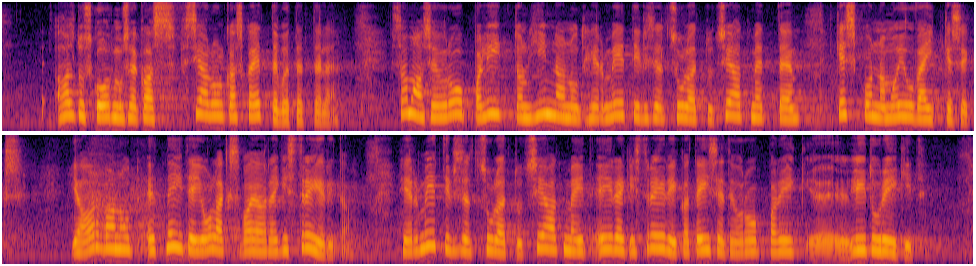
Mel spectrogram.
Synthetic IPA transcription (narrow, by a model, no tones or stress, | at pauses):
hɑld̪̥usko̞ːrmuse̞kɑsvseɑlulɡ̥ɑskɑe̞t̪ːe̞vɤt̪ːˑe̞t̪ːe̞lḛ | sɑmɑse̞uwɾo̞ːpːɑliːt̪ːˑo̞nɦinːɑnud̪̥ɦerme̞ːt̪ˑilise̞lt̪sule̞t̪ˑːud̪̥se̞ɑd̪̥me̞t̪ːe̞ke̞skːo̞nːɑmɤ̞juvæjkːˑe̞se̞ks | jɑɑrvɑnud̪̥e̞t̪ne̞jd̪̥e̞jo̞le̞ksvɑjɑɾe̞ɡist̪re̞ːɾid̪̥ɑ̰ | herme̞ːt̪ilis̬e̞lt̪sule̞t̪ːˑud̪̥se̞ɑd̪̥me̞jd̪̥e̞jɾe̞ɡ̥ist̪re̞ːɾikɑt̪e̞jse̞d̪̥e̞wɾo̞ːpːˑɑ | liːd̪̥uɾiːɡ̥id̪̥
